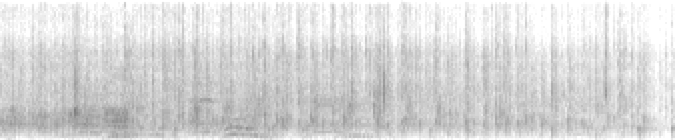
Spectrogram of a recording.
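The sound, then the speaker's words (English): An audience claps hands in dense, sustained applause for several seconds, with scattered voices calling out and cheering over the clapping before it gradually thins. “If you believe that, won't you clap your hands?”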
